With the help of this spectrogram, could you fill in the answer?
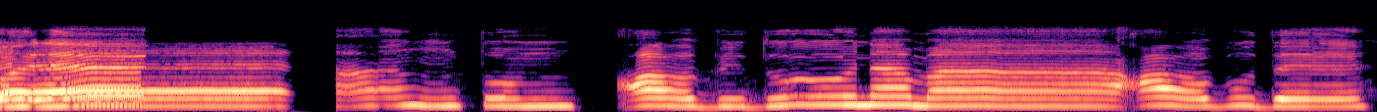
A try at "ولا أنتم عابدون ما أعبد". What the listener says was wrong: বুদে এরকম টান হবে না, জাস্ট কলকলা হবে। বুদে।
